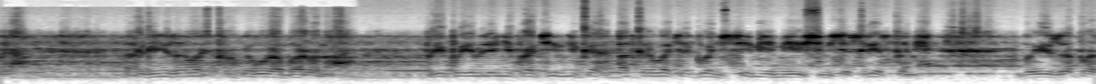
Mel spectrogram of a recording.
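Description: Continuous speech over a narrow, radio-like line, with few words picked out clearly.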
